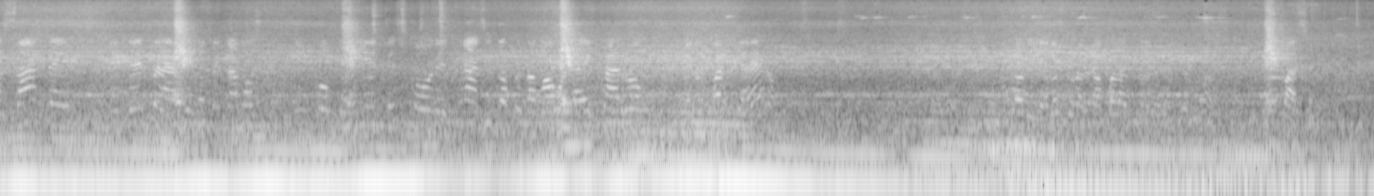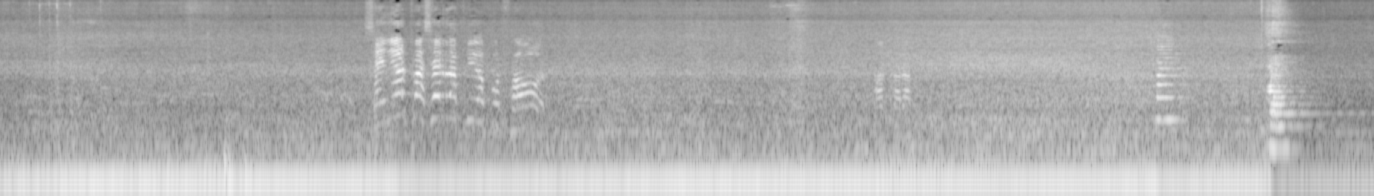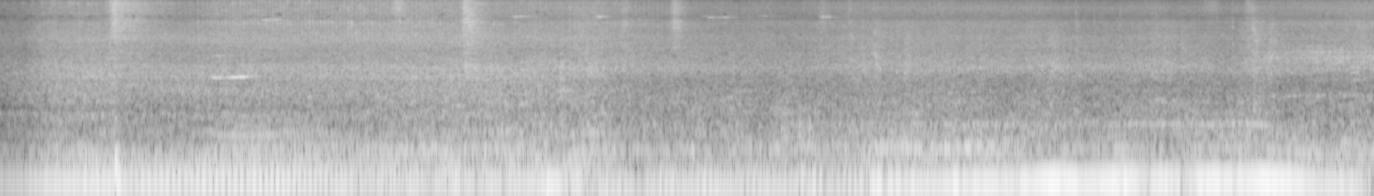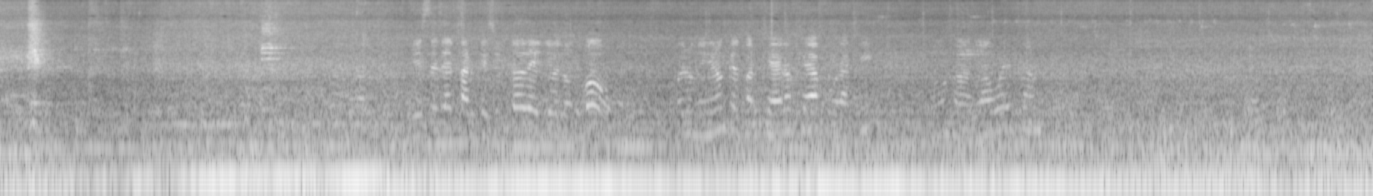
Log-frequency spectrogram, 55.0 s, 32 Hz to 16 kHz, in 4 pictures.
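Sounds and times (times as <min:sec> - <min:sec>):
truck engine rumbling: 0:00.0 - 0:54.9.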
